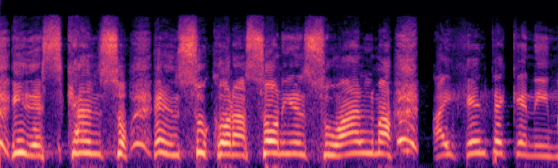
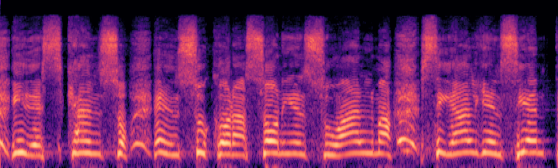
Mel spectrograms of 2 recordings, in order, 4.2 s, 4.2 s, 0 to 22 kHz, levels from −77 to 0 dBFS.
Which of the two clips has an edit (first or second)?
first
